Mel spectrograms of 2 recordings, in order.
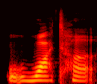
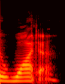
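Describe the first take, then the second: First: "water" as wah-tah, crisp t and no r; childhood water. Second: "water" as wadda, soft d and no r; New York water. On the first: Streamer shows how Roxanne used to say, wah-tah. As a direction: hit the t in "water", end on ah. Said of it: "with W A T A". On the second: Streamer explains New York speech, local wadda. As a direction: say "water" with a d, ending in uh. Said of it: "W A D D A". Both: Shown as a demonstration.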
